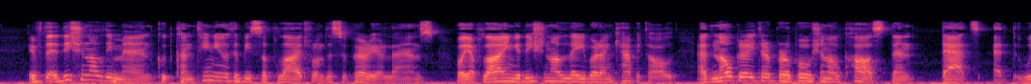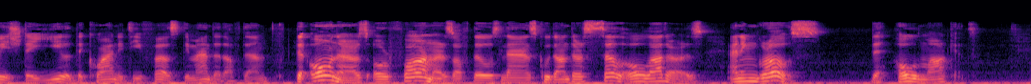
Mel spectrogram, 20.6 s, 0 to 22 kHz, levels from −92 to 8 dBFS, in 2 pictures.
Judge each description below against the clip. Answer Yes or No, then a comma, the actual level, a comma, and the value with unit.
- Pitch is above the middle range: No, low, 135 Hz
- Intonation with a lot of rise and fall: Yes, wide, 5.9 semitones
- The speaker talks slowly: No, average, 150 wpm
